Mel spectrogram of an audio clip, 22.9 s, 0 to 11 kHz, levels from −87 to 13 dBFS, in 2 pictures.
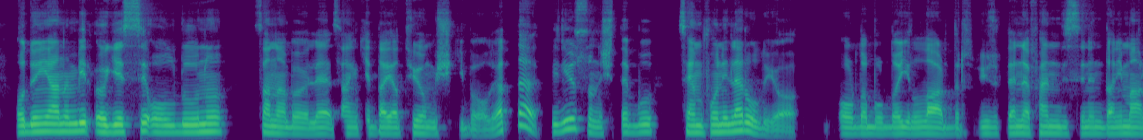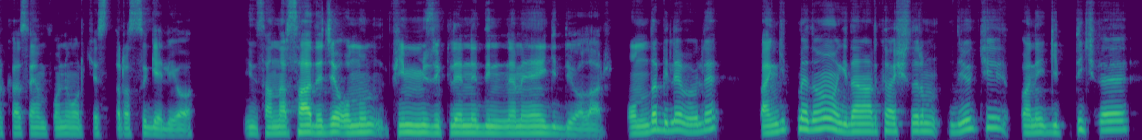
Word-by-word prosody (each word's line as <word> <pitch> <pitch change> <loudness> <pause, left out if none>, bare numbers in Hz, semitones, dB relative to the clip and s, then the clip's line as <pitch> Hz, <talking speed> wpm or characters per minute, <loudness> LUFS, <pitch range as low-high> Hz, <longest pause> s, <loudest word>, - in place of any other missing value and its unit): o 125 +1 +1
dünyanın 140 +1 +5
bir 150 0 +5
ögesi 130 +2 +4
olduğunu 130 +2 +2 0.2
sana, 115 -4 -1
böyle, 105 0 -1
sanki, 105 0 -7
dayatıyormuş 105 0 -1
gibi 95 0 -12
oluyor. 85 0 -2
Hatta 275 -4 -2
biliyorsun, 155 -2 -1
işte, 120 +3 -5
bu 130 +1 -2 0.2
senfoniler 130 +4 +2
oluyor, 100 - -2 0.4
orda, 105 0 -2
burda. 105 0 -2
Yıllardır 105 -1 -1
Yüzüklerin 110 +1 -4
Efendisi'nin 110 -1 -2
Danimarka 105 -1 -2
Senfoni 105 0 -4
Orkestrası 105 -1 -4
geliyor. 90 -4 -2 0.5
İnsanlar 110 +1 0
sadece 125 +2 +6
onun 125 -1 +2
film 130 0 +2
müziklerini 120 -1 +2
dinlemeye 115 0 +2
gidiyorlar. 100 -5 -4
Onda 120 +9 +2
bile, 160 +1 +2
böyle, 145 +8 0 0.4
ben 120 +3 +4
gitmedim 175 +2 +1
ama 190 -2 +4
giden 140 -1 +3
arkadaşlarım 140 0 0 0.2
diyor 175 +6 0
ki, 205 0 -3
"Hani, 120 0 0
gittik 125 +7 -5
ve 165 +1 +2
120 Hz, 120 wpm, -23 LUFS, 105-135 Hz, 0.5 s, sadece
